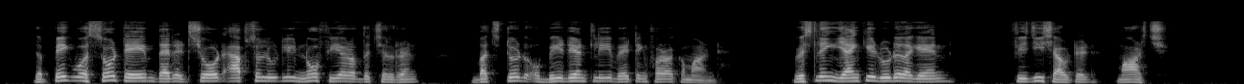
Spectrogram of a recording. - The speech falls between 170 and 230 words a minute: No, slow, 135 wpm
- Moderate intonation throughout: Yes, average, 3.6 semitones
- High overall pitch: No, medium, 145 Hz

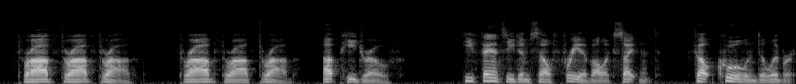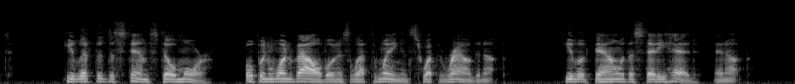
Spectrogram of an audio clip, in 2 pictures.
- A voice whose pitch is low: Yes, low, 115 Hz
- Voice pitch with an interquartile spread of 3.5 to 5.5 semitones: No, average, 2.8 semitones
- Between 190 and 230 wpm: No, average, 175 wpm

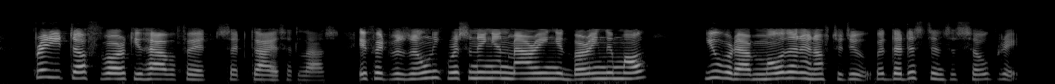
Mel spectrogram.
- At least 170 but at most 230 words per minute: Yes, average, 200 wpm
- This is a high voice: Yes, very high, 255 Hz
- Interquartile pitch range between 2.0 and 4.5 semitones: Yes, average, 2.7 semitones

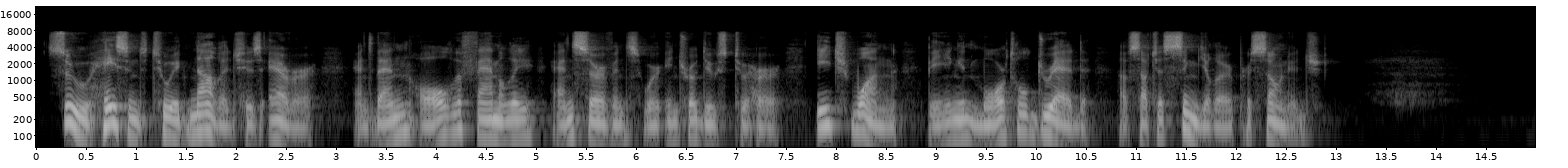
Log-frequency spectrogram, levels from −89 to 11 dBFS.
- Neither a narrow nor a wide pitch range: No, wide, 6.8 semitones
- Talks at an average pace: No, slow, 110 wpm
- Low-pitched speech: Yes, very low, 95 Hz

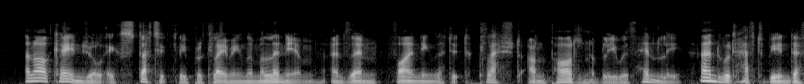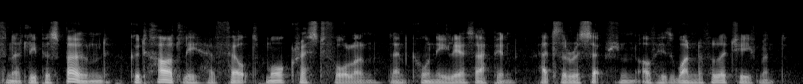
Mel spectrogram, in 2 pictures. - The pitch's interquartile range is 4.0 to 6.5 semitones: No, average, 2.9 semitones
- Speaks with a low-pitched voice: Yes, very low, 80 Hz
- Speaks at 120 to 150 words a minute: Yes, average, 140 wpm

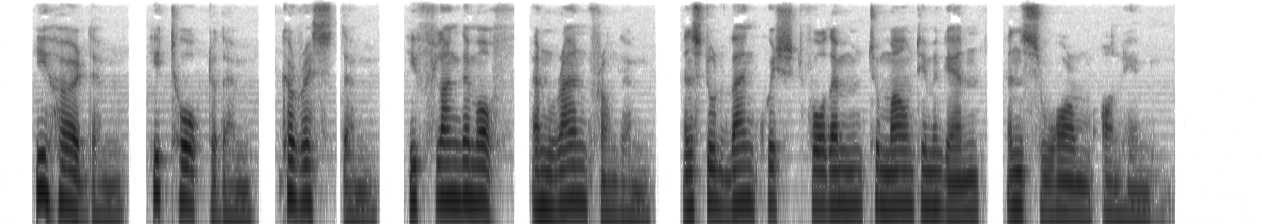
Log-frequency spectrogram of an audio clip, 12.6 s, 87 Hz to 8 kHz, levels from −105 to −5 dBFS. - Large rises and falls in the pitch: Yes, wide, 6.1 semitones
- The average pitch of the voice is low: Yes, low, 120 Hz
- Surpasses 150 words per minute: No, average, 145 wpm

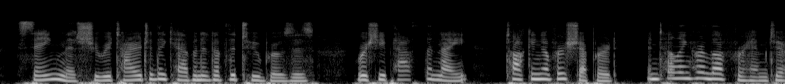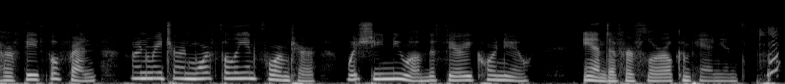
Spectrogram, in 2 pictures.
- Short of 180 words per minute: No, average, 185 wpm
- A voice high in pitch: Yes, high, 205 Hz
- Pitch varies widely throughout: Yes, wide, 6.0 semitones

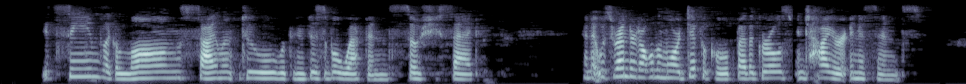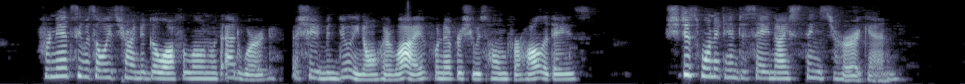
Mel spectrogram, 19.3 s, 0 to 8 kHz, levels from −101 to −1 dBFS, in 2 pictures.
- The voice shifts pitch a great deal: No, average, 3.2 semitones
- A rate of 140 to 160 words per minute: No, average, 190 wpm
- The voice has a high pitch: Yes, high, 210 Hz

